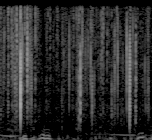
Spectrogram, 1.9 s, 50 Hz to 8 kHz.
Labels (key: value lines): label: biophony, cascading saw
recorder: SoundTrap 600 or HydroMoth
